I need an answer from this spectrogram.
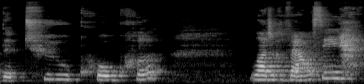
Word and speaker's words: Tu quoque: And it is called the Tu Quoque logical fallacy. There are some other pronunciations of that, like Tu Quoque, and I even saw one, a French speaker calls it Tu Quoque.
